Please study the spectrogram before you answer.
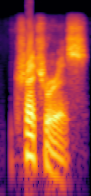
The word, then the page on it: treacherous: American English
